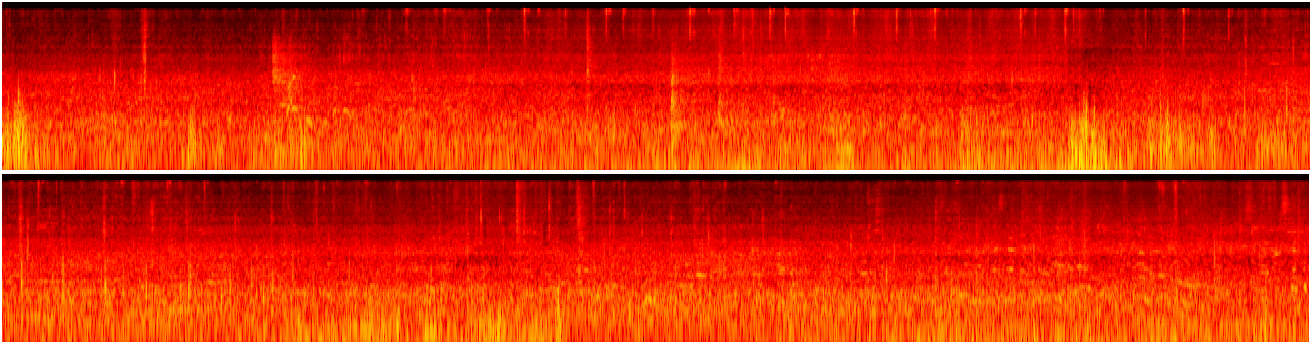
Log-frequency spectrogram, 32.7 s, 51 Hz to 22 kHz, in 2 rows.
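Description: Night street ambience on foot: indistinct voices of passers-by over a steady low rumble, with light footsteps on paving. A brief louder low surge comes about 13 seconds in.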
